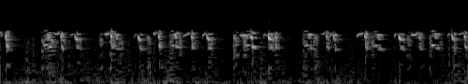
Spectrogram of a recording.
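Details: Peregrine falcon female and new male in courtship at a nest camera, UC Berkeley, February 14 2024; clusters of scratchy chittering notes come in short bursts of three or four, with faint background rumble.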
